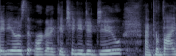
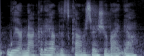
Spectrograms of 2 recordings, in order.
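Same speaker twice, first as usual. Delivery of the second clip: fast, level repeat of a boundary; firm, unraised voice; 4 semitones lower, faster than usual. Shown as a demonstration. Teacher talking over student's protest, firm and level. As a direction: cut in evenly, never raising the voice. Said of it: "my voice is not going up".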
